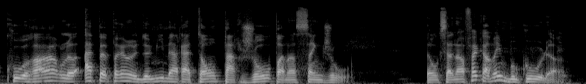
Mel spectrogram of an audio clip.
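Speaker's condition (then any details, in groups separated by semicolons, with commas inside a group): No condition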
